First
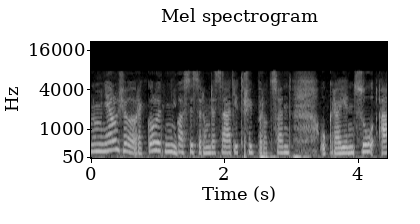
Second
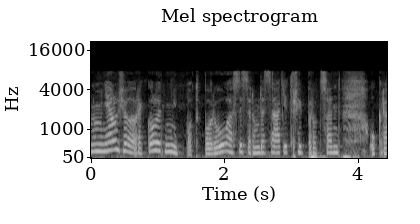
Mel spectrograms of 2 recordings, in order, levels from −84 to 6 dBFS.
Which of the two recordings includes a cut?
first; 1 cut; at 1.3 s

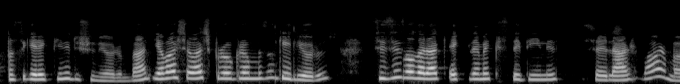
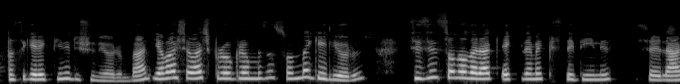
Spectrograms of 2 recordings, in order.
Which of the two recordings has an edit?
first; 2 cuts; at 2.8 s, 4.0 s

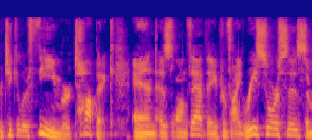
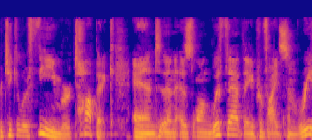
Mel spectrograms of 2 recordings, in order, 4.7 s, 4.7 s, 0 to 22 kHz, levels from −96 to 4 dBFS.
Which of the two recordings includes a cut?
first; 3 cuts; at 2.3 s, 2.8 s, 3.6 s

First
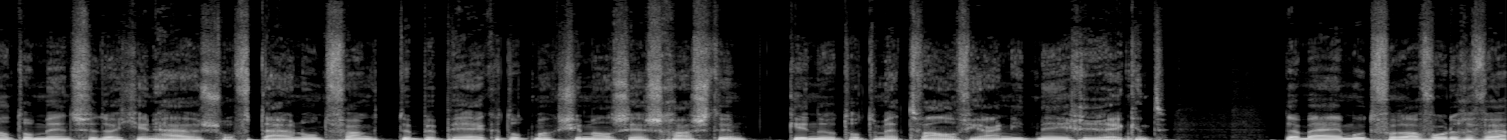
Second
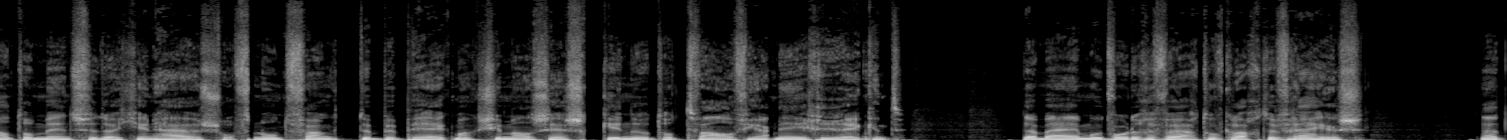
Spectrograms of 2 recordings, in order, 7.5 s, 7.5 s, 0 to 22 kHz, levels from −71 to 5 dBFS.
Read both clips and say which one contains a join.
second; 7 cuts; at 1.3 s, 2.3 s, 2.9 s, 3.4 s, 3.8 s, 5.5 s, 6.1 s

